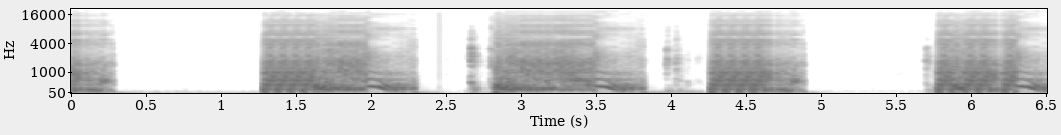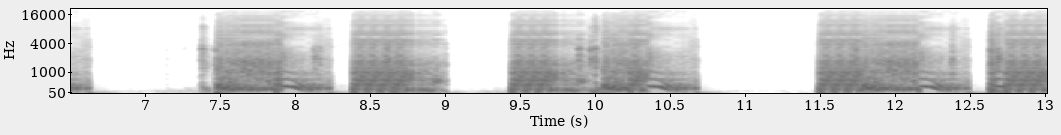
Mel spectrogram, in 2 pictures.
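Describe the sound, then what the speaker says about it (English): Machine gun fire in the video game Tex Murphy: Mean Streets, loud repeated bursts of automatic gunfire separated by short silences, about nine bursts across the span, with no talking. "Why am I in like the worst firefight?"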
